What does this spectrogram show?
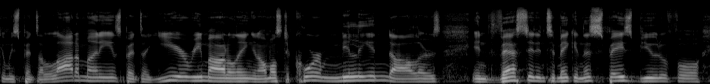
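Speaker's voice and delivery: normal talking voice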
